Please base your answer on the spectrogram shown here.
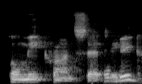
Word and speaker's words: Omicron: Omicron, that's how it's pronounced. Mm-hmm. That's how I say it. You know, it's a Greek letter.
